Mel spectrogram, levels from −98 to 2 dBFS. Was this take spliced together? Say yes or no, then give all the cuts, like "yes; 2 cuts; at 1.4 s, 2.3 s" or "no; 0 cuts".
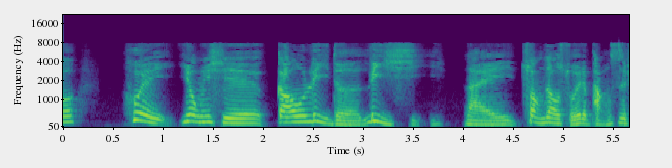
yes; 1 cut; at 3.9 s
